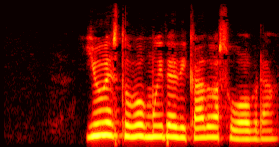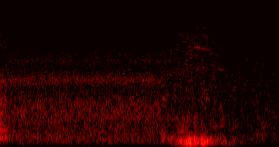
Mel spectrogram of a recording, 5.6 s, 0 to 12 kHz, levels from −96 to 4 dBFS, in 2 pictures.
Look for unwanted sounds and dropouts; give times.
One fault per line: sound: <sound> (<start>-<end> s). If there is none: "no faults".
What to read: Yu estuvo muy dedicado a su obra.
no faults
